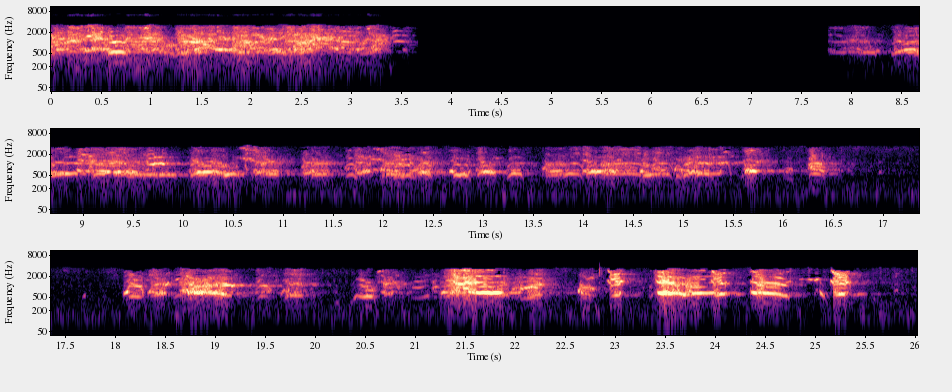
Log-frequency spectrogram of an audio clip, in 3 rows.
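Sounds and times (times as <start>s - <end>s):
beagles baying and yelping: 0.0s - 3.7s, 7.8s - 26.0s.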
